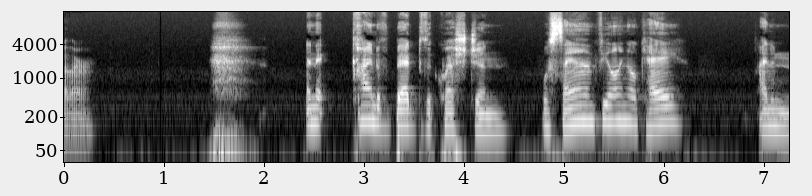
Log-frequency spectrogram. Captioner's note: sighs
